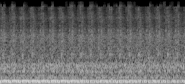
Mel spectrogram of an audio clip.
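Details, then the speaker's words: 20-foot Daimler Majestic Major Hemi V8 limousine, cold start on choke: deep even rumble with quick steady firing and slight cold shake; healthy idle. "that's nice that that sounds really [Music] lovely little bit cold a bit shaky sounds really nice doesn't it"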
